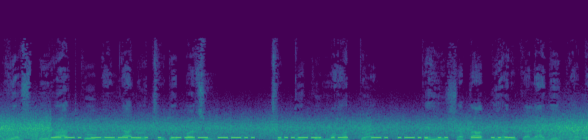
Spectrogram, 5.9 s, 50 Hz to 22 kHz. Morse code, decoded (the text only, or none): G9EOZ 3A NLI TU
